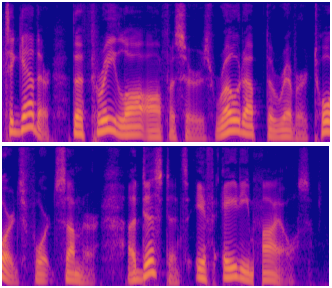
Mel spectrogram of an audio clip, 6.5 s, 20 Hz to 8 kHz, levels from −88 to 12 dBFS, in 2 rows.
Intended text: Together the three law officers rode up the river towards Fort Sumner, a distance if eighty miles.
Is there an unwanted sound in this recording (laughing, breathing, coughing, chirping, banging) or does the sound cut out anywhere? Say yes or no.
yes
